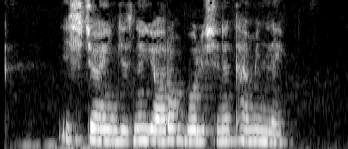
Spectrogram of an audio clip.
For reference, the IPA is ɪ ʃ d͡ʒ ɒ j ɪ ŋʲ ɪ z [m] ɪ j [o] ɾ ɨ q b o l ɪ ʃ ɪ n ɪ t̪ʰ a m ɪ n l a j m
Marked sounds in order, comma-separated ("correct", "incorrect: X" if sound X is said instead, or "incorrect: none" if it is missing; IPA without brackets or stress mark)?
incorrect: n, incorrect: ɒ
